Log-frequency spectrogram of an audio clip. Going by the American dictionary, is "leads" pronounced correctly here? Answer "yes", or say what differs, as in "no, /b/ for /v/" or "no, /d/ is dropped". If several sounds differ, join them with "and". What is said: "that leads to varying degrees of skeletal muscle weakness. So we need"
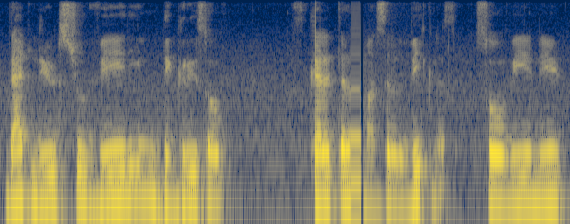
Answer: no, /s/ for /z/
